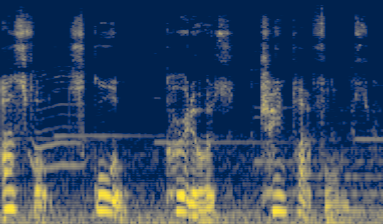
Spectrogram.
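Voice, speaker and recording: The speaker is a woman. Background music accompanies her voice. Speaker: horror storyteller. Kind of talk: horror storytelling narration. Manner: atmospheric, slow, dramatic with dry humor.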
